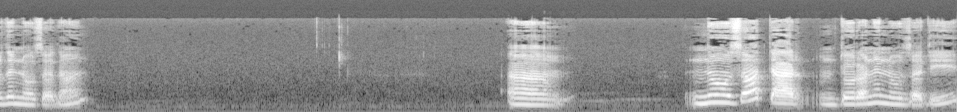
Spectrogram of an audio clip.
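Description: A woman speaks close to a microphone, calmly and with pauses.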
